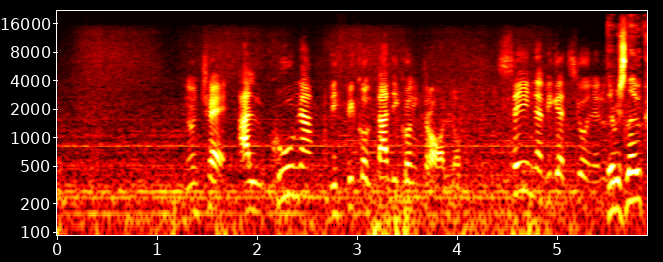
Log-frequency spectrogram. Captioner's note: speaking foreign language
